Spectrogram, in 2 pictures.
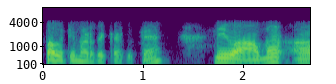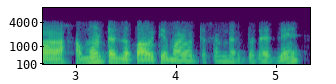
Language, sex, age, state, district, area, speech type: Kannada, male, 30-45, Karnataka, Chitradurga, rural, conversation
